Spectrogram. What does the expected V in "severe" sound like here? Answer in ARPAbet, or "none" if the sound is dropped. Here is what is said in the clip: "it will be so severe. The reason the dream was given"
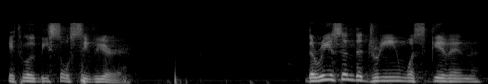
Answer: V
